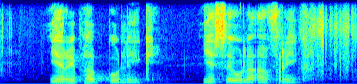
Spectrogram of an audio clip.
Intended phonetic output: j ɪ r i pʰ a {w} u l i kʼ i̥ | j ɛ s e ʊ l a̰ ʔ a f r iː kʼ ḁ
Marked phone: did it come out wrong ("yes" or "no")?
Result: yes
